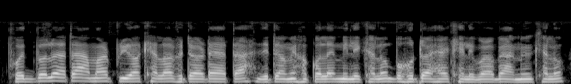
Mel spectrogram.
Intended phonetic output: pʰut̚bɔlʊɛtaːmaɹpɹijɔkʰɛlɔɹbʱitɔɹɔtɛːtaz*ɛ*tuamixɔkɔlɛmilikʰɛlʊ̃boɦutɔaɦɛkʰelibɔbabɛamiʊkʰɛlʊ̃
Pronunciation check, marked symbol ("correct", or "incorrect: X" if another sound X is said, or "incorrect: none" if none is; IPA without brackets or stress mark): incorrect: i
